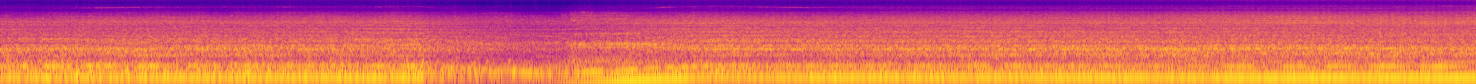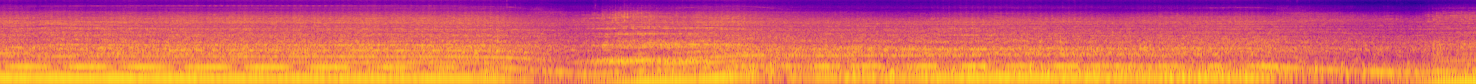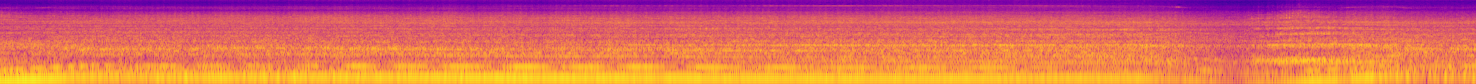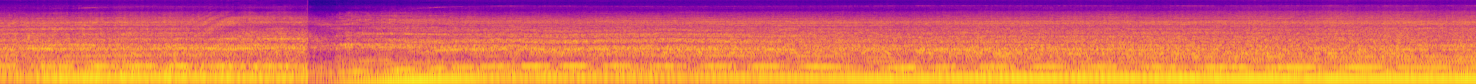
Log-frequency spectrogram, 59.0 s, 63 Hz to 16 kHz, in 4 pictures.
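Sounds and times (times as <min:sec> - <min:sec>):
bulldozer diesel engine: 0:00.0 - 0:59.0.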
